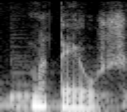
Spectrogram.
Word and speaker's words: Mateusz: A name of Polish origin. Mateusz. Mateusz. Mateusz. Mateusz. Is how it is said in Polish.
